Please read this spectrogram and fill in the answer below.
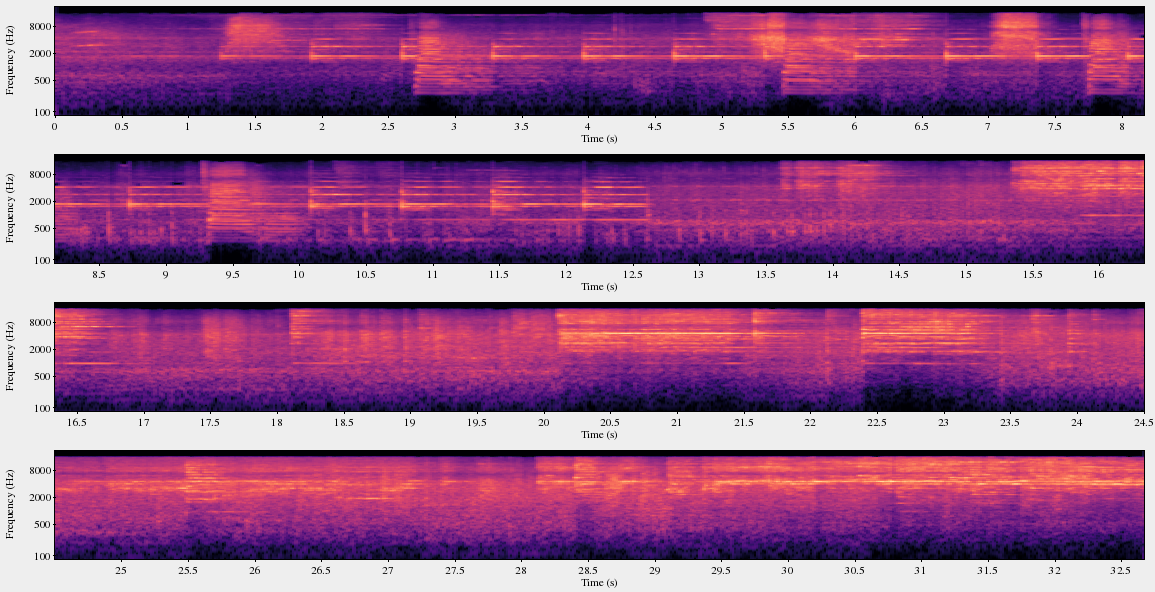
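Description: Freight cars rolling on steel rails with steel wheels squealing. For the first dozen seconds a steady high squeal comes with a sharp clank about every one and a half seconds. Then the sound changes to a steady rolling rumble with shifting squeals as covered hopper cars pass close by.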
